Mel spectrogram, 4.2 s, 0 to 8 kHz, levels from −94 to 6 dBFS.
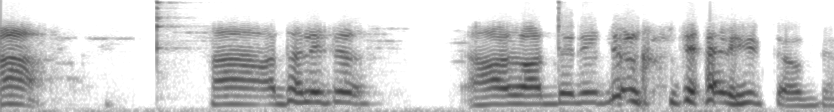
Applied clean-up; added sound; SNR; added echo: neural diffusion model UNIVERSE++.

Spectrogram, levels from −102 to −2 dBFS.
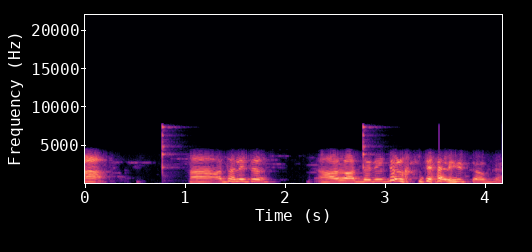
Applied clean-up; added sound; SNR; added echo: none; Cutlery, silverware / Dishes, pots, and pans; 19 dB; none.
